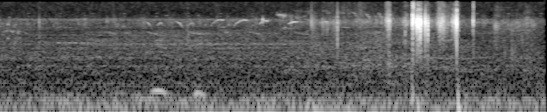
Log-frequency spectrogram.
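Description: Faint bird chirps over a low, steady wind rumble. About four seconds in comes a quick cluster of sharp crackling clicks, the loudest sound here.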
